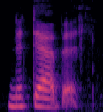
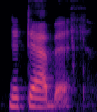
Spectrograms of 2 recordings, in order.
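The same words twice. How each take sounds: First: Nadabeth with full na- start, na-ta-beth; Sauk word demo. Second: Nadabeth said clipped, opening on a t sound; Sauk word demo. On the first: Teacher repeats the Sauk for I'm happy, careful take. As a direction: Nadabeth spoken whole, every syllable there. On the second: Teacher says the Sauk for I'm happy, short take. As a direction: Nadabeth as tabeth, first syllable dropped. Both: Shown as a demonstration. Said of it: "Okay, the first word is".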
